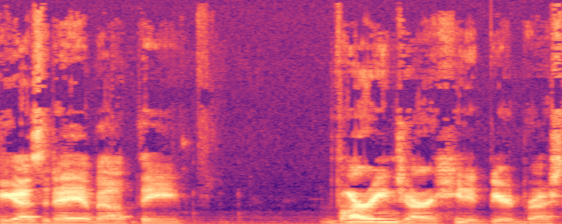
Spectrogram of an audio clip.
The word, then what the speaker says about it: Vaeringjar: guys today about the barrage are heated beard brush that's actually how you pronounce its bar ring jar it comes from a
